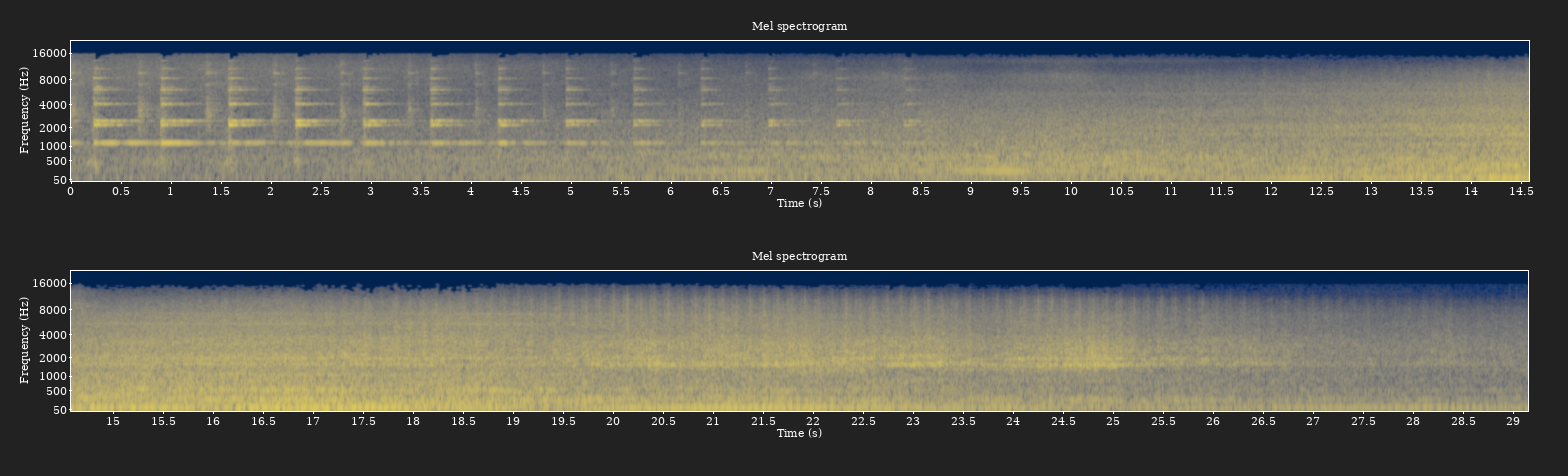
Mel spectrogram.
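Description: A bell rings a little under twice a second, dying away over the first eight seconds or so. Then a diesel-hauled passenger train comes through with the low drone of its locomotive and rail noise. It swells to its loudest through the middle and eases off near the end.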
